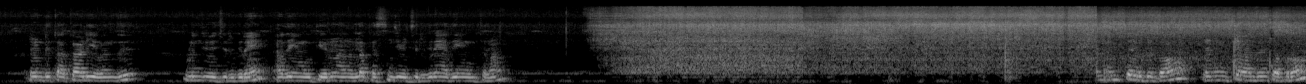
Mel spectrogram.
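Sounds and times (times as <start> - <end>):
tomatoes sizzling in hot oil: 5.8 - 13.0.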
